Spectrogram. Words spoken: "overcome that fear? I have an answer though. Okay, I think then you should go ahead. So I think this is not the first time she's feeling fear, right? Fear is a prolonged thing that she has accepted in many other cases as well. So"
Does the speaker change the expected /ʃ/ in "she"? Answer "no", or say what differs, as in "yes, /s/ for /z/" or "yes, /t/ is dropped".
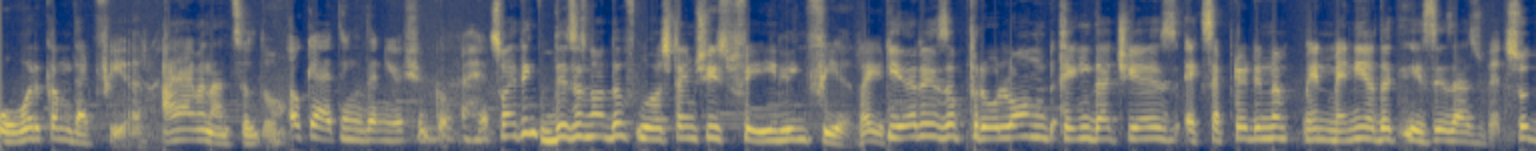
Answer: no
